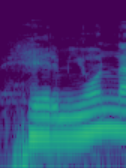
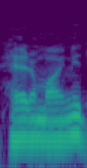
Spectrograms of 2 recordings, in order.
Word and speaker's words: هرماینی: تلفظات دقیقا مثل نسخه بریتانیاییه یعنی ما دیگه هرمیون نداریم هرماینی داریم یا دورسلی نداریم درزلی داریم و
